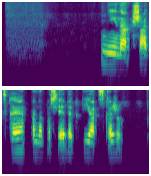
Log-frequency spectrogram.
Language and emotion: Russian, neutral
